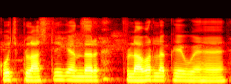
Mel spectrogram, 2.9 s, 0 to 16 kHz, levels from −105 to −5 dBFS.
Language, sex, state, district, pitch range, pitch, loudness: Hindi, male, Jharkhand, Garhwa, 110-130 Hz, 120 Hz, -20 LUFS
